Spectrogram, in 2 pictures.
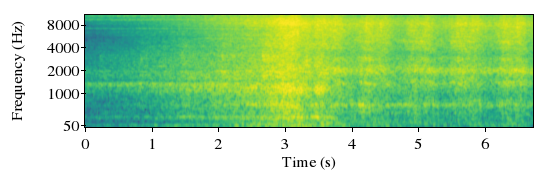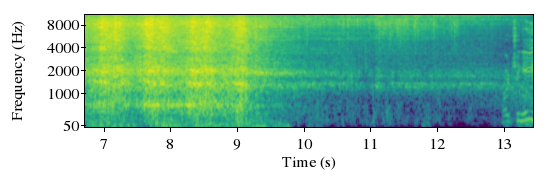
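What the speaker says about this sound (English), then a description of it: "approaching 1222 is Amtrak 87 en route from Boston to Norfolk, Virginia. I'll be passing by to my left on track 2" An Amtrak passenger train passes on track 2, a loud rolling rumble with rhythmic wheel clatter over rail joints that builds, holds as the cars go by, then fades away.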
